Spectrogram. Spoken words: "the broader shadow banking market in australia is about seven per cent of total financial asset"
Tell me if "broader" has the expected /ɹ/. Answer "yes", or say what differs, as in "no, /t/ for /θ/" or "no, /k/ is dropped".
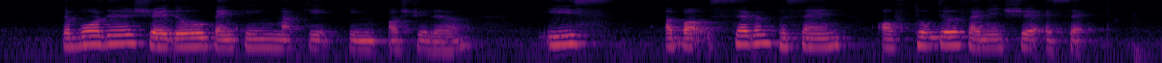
no, /ɹ/ is dropped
